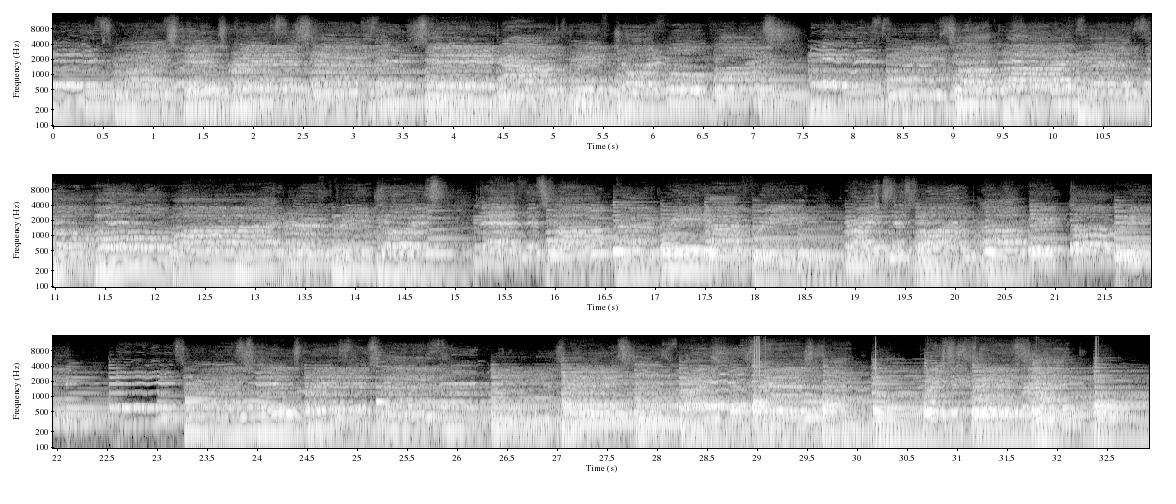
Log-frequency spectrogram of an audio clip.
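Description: A mixed church choir of men's and women's voices singing an anthem in sustained chords.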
